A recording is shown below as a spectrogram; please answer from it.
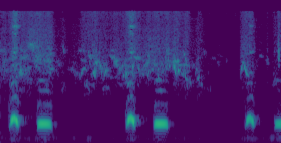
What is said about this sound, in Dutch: De mooie vogelgeluiden die je notenkraakers hoort, die komen van de app Bird Sounds Europe. Hek Meuse, die ook voor ons vogelmagazine schrijft over vogelgeluiden, heeft veel van die geluiden voor de app opgenomen.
